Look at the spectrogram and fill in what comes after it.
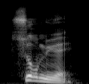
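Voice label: "sourd-muet", French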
